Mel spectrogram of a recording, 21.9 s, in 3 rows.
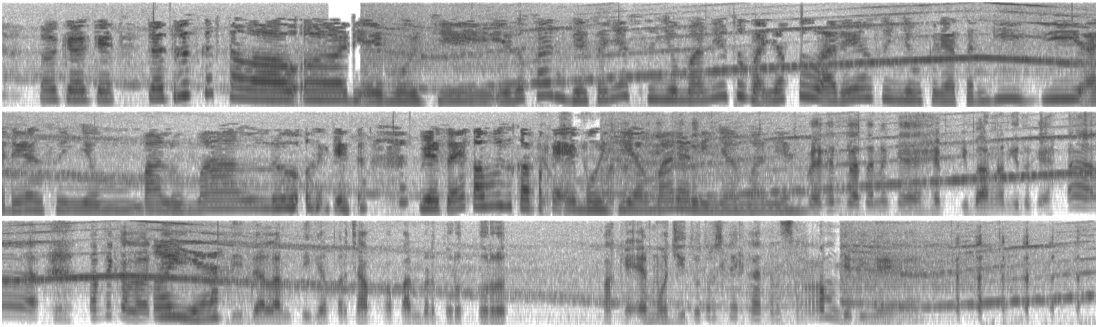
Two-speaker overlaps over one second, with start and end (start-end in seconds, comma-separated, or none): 10.9-12.1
